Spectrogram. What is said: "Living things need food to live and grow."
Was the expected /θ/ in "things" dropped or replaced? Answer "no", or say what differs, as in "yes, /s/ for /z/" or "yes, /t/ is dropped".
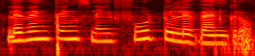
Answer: yes, /t/ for /θ/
